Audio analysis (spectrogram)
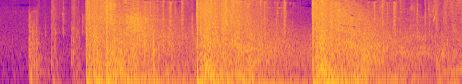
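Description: Heavy rifle shots boom in a video game, three loud blasts each followed by a long echoing rumble, preceded by a few quieter clicks and shots.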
